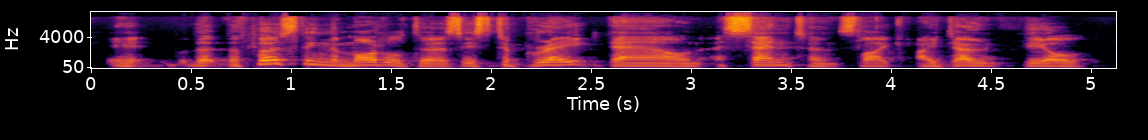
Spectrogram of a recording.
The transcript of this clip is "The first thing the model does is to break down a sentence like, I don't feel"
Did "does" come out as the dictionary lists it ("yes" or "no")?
yes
